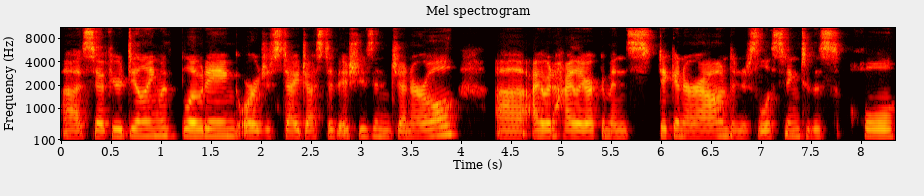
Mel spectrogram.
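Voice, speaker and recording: A woman's medium-pitched, bright and sharp voice at a fairly quick pace, monotone and flat in intonation, on a very clean recording with a silent background. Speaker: functional medicine dietitian. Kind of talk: live stream talk. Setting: live video stream.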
